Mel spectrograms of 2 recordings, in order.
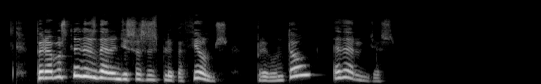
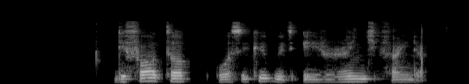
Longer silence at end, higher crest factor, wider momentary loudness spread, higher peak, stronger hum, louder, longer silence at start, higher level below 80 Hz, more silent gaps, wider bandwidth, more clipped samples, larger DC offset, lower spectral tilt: first, 1.65 s vs 0.45 s; about the same, 18 dB vs 20 dB; about the same, 14 LU vs 12 LU; first, -2 dBFS vs -10 dBFS; neither; first, -19 LUFS vs -29 LUFS; second, 0.35 s vs 1.15 s; about the same, -78 dBFS vs -76 dBFS; second, none vs 2.00-2.06 s; first, 9.6 kHz vs 8.2 kHz; neither; neither; about the same, -5 dB/octave vs -4 dB/octave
